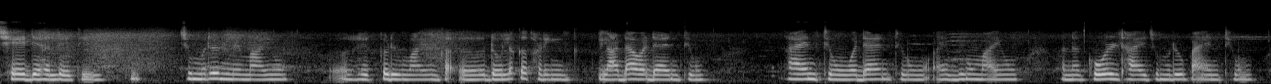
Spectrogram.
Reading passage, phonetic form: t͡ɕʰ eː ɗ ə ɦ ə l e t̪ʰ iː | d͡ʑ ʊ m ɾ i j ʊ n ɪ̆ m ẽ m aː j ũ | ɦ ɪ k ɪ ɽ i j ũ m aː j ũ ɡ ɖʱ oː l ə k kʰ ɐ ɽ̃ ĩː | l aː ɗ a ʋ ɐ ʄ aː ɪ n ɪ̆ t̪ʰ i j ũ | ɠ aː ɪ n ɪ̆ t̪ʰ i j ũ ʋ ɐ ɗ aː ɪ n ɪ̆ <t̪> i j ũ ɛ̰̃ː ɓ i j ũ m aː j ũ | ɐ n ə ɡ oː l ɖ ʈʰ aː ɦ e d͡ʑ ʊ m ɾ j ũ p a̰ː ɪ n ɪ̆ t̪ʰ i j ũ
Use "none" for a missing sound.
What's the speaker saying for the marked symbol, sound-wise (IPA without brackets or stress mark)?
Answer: t̪ʰ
